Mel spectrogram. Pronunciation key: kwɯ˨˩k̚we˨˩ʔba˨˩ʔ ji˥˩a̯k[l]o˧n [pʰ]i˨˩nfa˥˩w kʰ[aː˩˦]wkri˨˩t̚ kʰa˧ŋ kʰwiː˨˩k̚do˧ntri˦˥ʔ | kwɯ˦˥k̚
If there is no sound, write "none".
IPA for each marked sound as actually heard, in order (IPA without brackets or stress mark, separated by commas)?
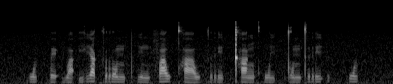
r, pʰ, aː˩˦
